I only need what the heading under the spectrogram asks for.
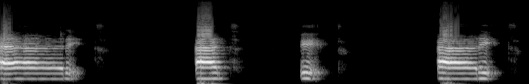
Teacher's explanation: The flap T is just at the end of the word at.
